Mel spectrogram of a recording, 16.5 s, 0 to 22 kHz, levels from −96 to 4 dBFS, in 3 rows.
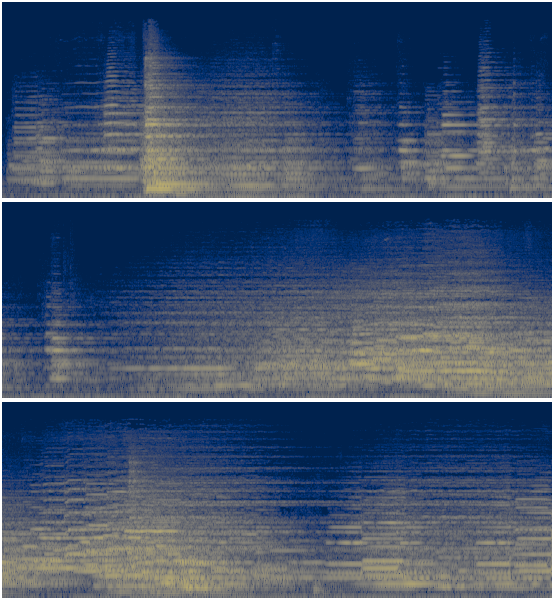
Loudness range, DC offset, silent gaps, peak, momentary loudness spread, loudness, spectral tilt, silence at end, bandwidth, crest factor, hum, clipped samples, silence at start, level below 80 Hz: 12 LU; under 0.1%; none; -12 dBFS; 18 LU; -30 LUFS; -6 dB/octave; 0 s; 15 kHz; 20 dB; none; under 0.1%; 0.05 s; -54 dBFS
